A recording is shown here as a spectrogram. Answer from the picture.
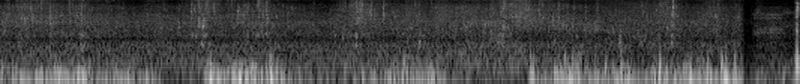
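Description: Wind buffeting the microphone in irregular low gusts, over the rush of water around a small paddled wooden boat on a fast ebb-tide river.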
